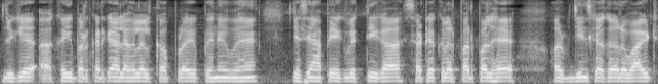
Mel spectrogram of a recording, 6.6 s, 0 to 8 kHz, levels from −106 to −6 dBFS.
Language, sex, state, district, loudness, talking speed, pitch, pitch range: Hindi, male, Jharkhand, Palamu, -17 LUFS, 235 wpm, 130 Hz, 125-135 Hz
